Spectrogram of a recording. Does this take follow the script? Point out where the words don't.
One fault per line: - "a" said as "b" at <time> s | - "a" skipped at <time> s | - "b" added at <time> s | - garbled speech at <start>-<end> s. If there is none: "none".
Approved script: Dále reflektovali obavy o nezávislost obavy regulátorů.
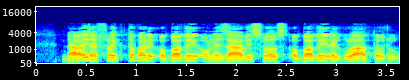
none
